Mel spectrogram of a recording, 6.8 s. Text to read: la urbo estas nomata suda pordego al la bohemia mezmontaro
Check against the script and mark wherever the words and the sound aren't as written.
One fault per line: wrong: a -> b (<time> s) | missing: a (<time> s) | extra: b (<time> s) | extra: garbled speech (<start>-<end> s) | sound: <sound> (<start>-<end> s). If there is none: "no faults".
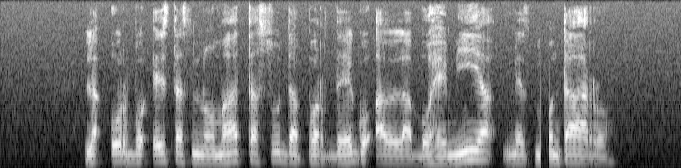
sound: dropout (5.4-5.5 s)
